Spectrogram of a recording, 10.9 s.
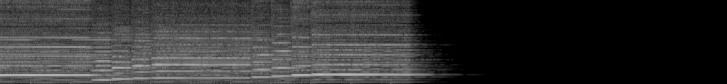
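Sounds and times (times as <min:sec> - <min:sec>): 
flute: 0:00.0 - 0:06.9.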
